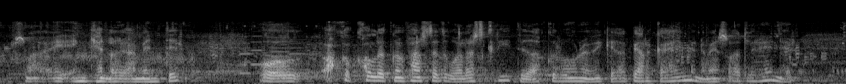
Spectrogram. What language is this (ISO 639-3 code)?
isl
